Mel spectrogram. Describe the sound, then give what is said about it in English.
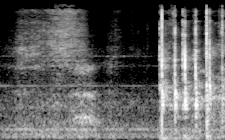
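Rapid clicking of keys as someone types a quote on a computer keyboard, a quick burst of crisp keystrokes following a stretch of faint hiss. “I'm going to type the quote in right now.”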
